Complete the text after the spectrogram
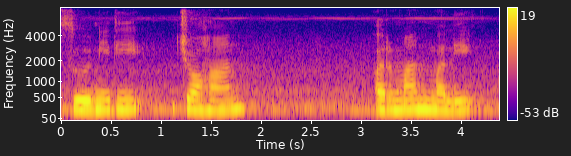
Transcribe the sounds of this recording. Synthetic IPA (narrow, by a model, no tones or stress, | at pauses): sunid̪i | d͡ʒɔɦan | əɾmanməlik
